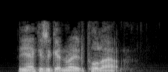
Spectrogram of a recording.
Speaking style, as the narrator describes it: Will told them in a quiet voice

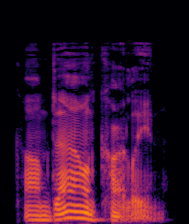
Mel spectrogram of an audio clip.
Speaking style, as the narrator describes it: said

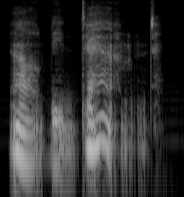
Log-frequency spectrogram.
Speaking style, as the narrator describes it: Nico muttered

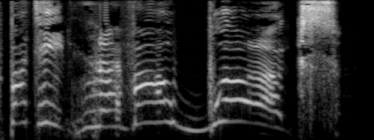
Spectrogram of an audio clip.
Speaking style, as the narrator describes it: screamed Henry

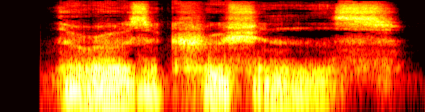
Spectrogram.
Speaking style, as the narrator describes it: Max whispered

